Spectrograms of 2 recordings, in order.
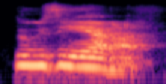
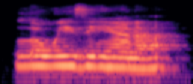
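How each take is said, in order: First: It is said with a local Southern pronunciation. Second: It is said with the general American pronunciation.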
